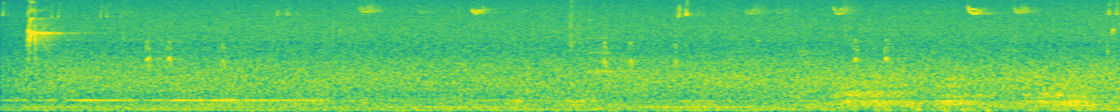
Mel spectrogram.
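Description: Quiet woodland ambience: a low steady hum under faint, scattered short high bird chirps.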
